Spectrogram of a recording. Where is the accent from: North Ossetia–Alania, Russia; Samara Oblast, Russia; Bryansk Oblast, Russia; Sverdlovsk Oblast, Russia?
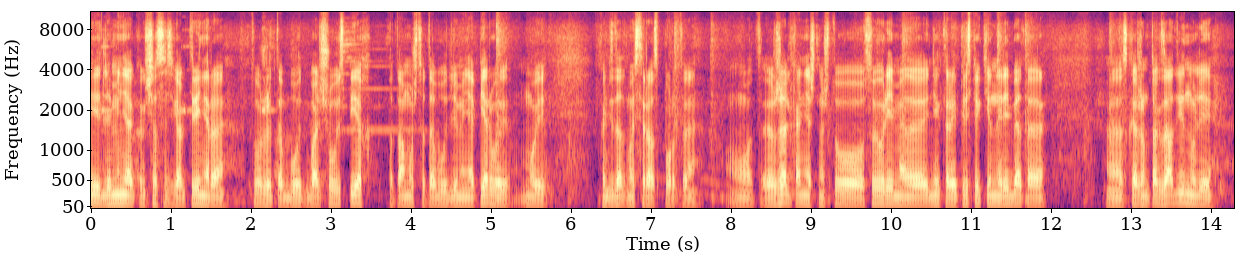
Bryansk Oblast, Russia; Bryansk; Да, я местный житель, я брянский коренной житель.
